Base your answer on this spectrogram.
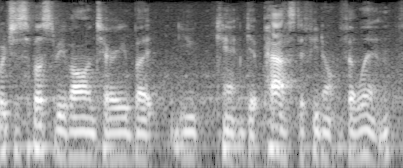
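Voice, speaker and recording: There is noticeable background noise behind a man whose voice sits fairly low in pitch. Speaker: vlogger. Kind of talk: casual video diary. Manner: hesitant, many fillers.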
